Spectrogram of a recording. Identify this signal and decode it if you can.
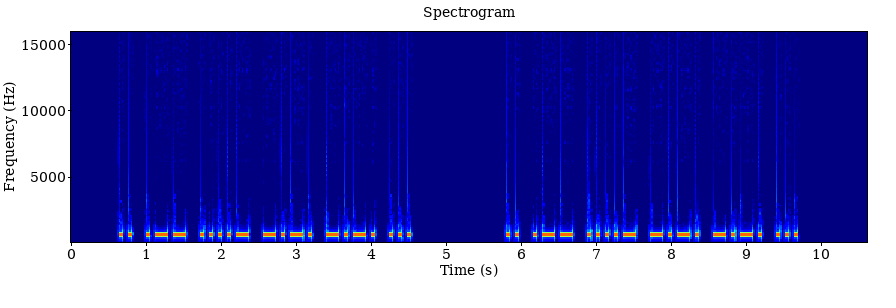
Morse code, heard as a keyed tone, about 20 wpm, 700 Hz. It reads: IW4CCS IW4CCS
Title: DXCC-100 Call Signs - 6 Characters - Repeated 3x - 20wpm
